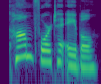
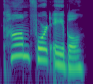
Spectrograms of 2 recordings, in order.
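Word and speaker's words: comfortable: Comforable, not comfort for able.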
